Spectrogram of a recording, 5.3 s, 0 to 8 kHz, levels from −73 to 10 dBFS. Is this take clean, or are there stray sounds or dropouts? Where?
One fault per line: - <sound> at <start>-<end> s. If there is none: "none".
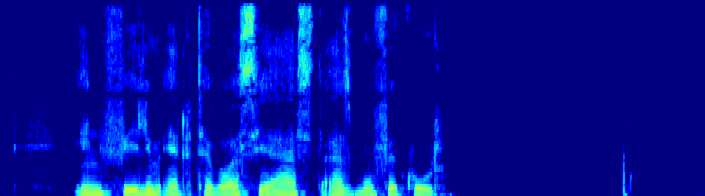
none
